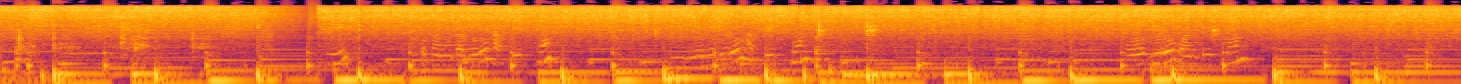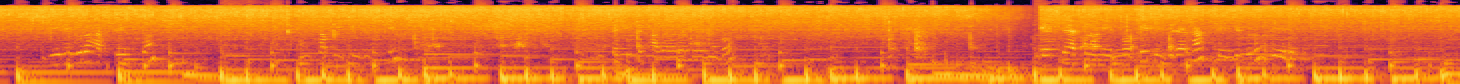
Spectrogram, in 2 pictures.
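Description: Chopped onions, tomatoes and green chillies sizzling in hot oil in a kadai, with a wooden spatula scraping and stirring through them. The sizzle drops out briefly twice and picks straight up again.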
